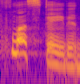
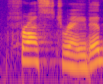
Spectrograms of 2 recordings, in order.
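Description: First: The second sound is an l. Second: The second sound is an r. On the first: The speaker calls it wrong. "That's what my little boy used to say" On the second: The speaker calls it right. "Let me pronounce it correctly"

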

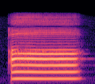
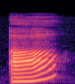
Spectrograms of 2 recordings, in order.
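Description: First: The pitch stays high and level. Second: The pitch rises from mid to high. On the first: "1성은" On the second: "2성은"

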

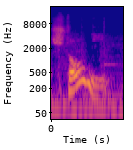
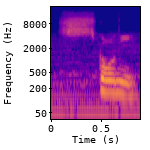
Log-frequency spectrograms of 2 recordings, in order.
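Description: First: The name begins with an sh sound. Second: The name begins with an sk sound. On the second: "So you pronounce it like S-K?"

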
